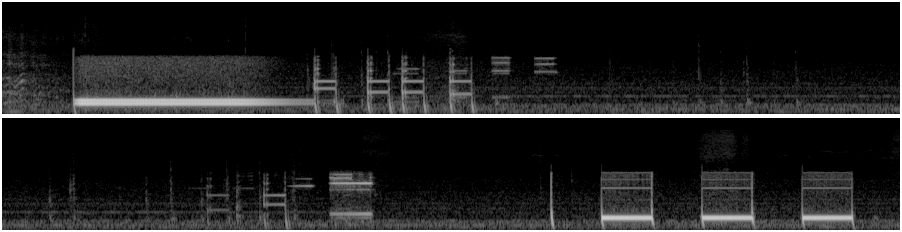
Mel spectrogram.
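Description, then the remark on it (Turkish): A steady telephone dial tone, then quick bursts of keypad dialing beeps as someone calls a person again, and finally three evenly spaced, loud call-progress tones pulsing on the line with no one speaking. “bir dakika bir daha arayayım ben şunu.”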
